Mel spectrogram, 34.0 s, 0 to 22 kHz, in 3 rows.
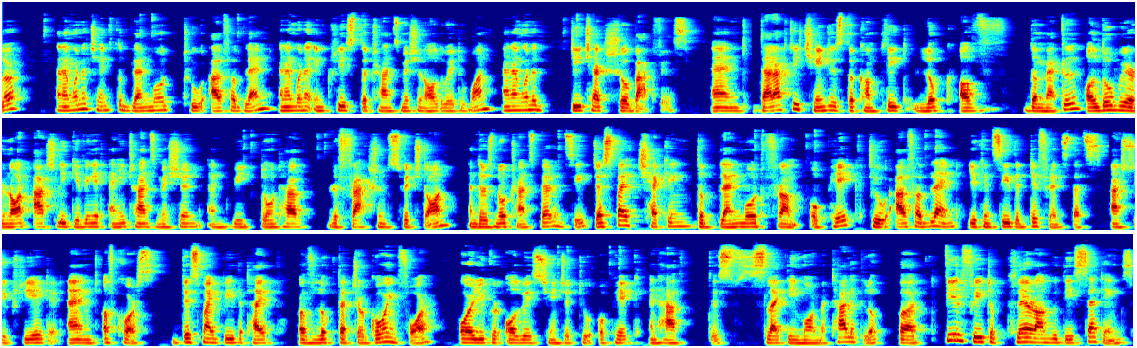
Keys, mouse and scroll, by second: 0.5 click, 1.4-2.7 drag, 2.7-3.5 scroll up 3, 3.5-4.9 drag, 4.9-5.8 scroll down 4, 5.9 click, 11.2-12.0 scroll up 1, 12.0-13.7 scroll up 1, 13.7 click, 14.5 click, 16.9 click, 17.2-18.7 scroll down 6, 18.9-19.7 drag, 19.9-20.9 drag, 23.5 space, 24.6 space, 26.5 space, 27.2-27.5 scroll down 2, 28.3-29.0 drag, 31.5 space, 32.0 space, 33.6 space.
